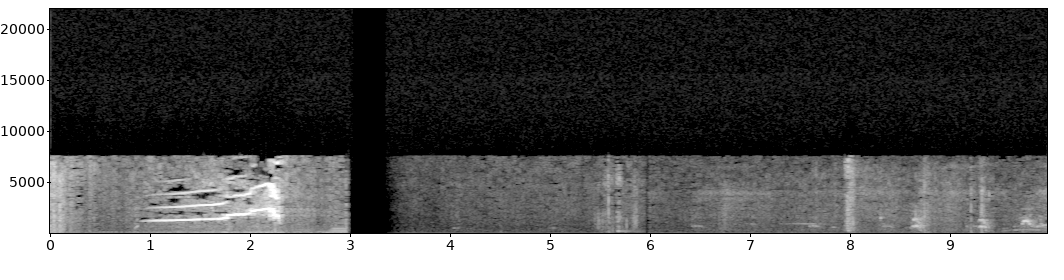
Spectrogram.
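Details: Captive snowcocks, trapped a month and a half ago and now starting to sing; one loud, rising whistled note with harmonics lasting about two seconds, followed by near silence with faint clicks and knocks.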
